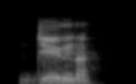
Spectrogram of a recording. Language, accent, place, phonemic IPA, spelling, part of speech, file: French, France, Lyon, /dym/, dûmes, verb, LL-Q150 (fra)-dûmes.wav
- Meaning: first-person plural past historic of devoir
